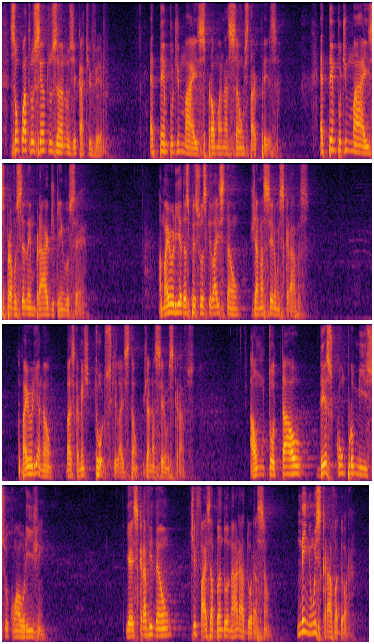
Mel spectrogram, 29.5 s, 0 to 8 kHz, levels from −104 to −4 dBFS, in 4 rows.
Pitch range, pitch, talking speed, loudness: 110-145 Hz, 125 Hz, 125 wpm, -26 LUFS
